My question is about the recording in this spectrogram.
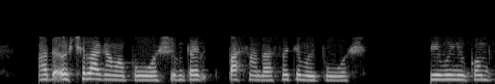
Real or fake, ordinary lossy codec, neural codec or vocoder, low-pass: real; none; none; 3.6 kHz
